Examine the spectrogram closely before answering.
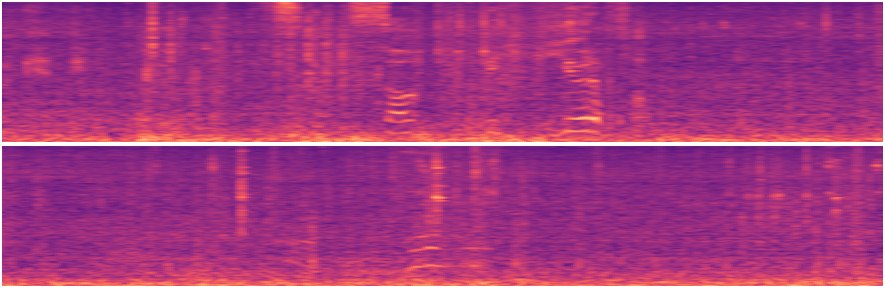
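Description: A vehicle engine rumbles steadily inside a moving car.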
